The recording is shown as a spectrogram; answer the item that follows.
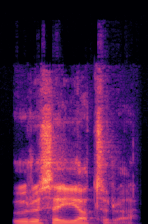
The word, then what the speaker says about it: Urusei Yatsura: How do you pronounce it? Urusei. And then Yatsura. Urusei Yatsura.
